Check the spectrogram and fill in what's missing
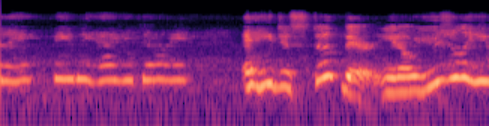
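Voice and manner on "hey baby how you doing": high, soft coo to a little animal; sweet baby talk. Retold or imitated. Calling sweetly to the groundhog in baby talk. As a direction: coo the greeting up high and gentle.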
